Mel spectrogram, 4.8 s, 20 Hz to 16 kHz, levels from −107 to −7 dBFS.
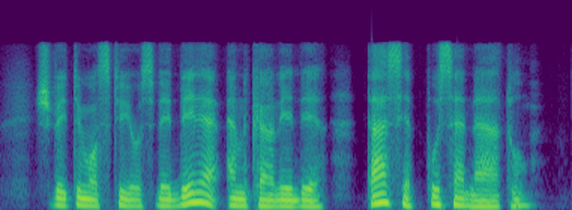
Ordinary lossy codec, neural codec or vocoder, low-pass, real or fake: AAC, 64 kbps; codec, 16 kHz, 0.5 kbps, FunCodec, trained on Chinese and English, 25 frames a second; 7.2 kHz; fake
